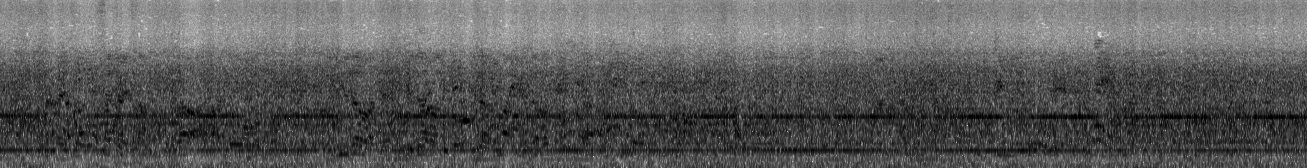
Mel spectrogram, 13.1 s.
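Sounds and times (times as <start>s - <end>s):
motors humming: 0.0s - 13.0s
train wheels rumbling on rail: 0.0s - 13.0s.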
